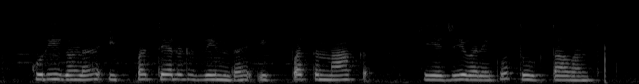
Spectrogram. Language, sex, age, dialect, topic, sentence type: Kannada, female, 25-30, Dharwad Kannada, agriculture, statement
